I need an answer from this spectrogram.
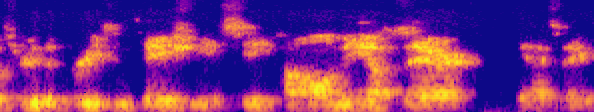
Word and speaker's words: Ptolemy: when we go through the presentation you see Colony up there yes I pronounce it Ptolemy okay that's what it's referring to so he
